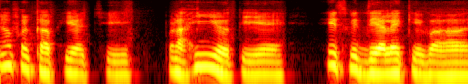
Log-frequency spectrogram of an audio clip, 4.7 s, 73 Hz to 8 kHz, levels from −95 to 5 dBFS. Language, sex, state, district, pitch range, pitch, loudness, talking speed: Hindi, male, Chhattisgarh, Kabirdham, 125-165 Hz, 135 Hz, -18 LUFS, 140 wpm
